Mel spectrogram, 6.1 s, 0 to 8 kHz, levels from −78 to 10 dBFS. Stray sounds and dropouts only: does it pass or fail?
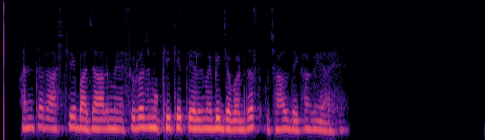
pass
